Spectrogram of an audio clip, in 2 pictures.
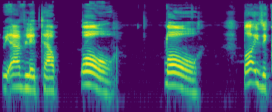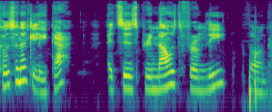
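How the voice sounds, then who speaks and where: A woman's voice: on the low side, sharp tone. A woman teaching Quran recitation in an online lesson, patiently repeating each letter sound several times to demonstrate it.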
